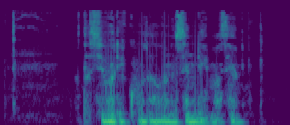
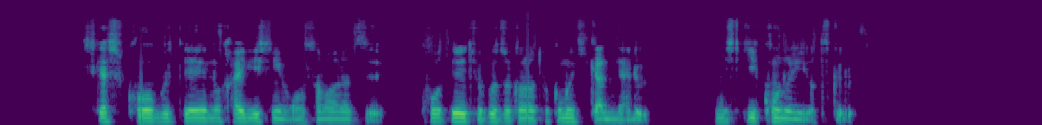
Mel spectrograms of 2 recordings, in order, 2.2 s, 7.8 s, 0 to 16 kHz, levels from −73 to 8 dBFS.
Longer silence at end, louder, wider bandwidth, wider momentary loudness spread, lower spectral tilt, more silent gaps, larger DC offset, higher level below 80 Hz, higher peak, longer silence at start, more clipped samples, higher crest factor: second, 0.35 s vs 1.4 s; about the same, -26 LUFS vs -24 LUFS; first, 11.5 kHz vs 9.2 kHz; about the same, 15 LU vs 15 LU; second, -4 dB/octave vs -6.5 dB/octave; second, none vs 2.91-3.16 s, 4.92-5.04 s, 5.10-5.36 s; neither; first, -42 dBFS vs -58 dBFS; second, -10 dBFS vs -4 dBFS; second, 0.1 s vs 0.65 s; neither; about the same, 16 dB vs 20 dB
